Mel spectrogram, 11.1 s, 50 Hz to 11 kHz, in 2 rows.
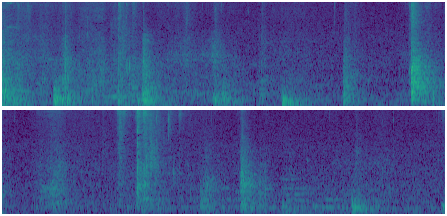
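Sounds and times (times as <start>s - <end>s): footsteps on debris-strewn floor: 0.0s - 4.6s.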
